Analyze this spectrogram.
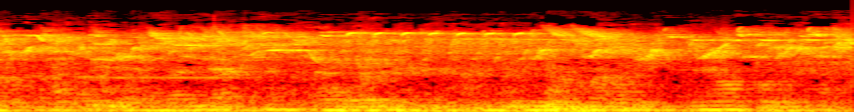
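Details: European goldfinches twittering as a motivational recording for goldfinches: a high, busy chorus of chirps and thin whistles, with low murmuring voices faintly beneath.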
